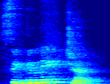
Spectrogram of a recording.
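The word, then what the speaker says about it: signature: सिग्नेचर, साइन में जी silent है लेकिन सिग्नेचर में जी साइलेंट नहीं है, उसको प्रोनाउंस किया जाता है।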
